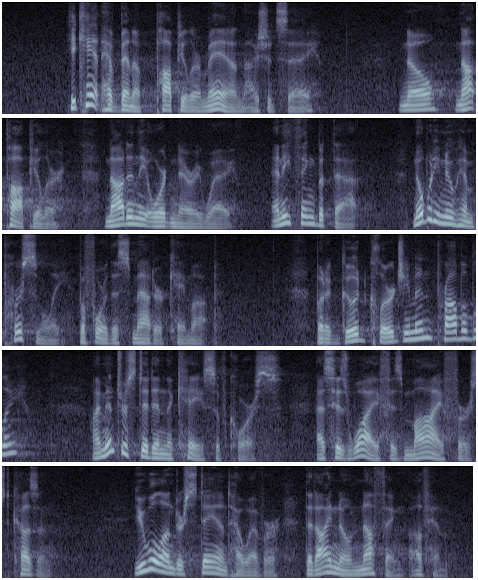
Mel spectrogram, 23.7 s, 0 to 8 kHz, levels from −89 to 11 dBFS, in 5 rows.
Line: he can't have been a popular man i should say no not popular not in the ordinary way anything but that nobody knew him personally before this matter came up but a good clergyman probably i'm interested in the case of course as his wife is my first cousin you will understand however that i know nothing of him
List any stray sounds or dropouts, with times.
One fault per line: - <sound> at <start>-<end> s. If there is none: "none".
none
